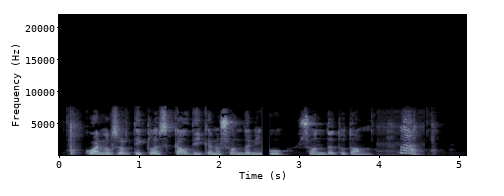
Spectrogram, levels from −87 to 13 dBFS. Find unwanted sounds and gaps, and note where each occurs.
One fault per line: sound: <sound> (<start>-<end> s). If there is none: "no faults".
sound: dropout (2.5-2.6 s)
sound: laugh (4.1-4.6 s)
